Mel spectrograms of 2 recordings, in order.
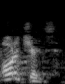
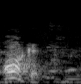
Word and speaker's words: orchids: and bought her some Orchards it's not Orchards it's orchids the CH is pronounced by K oh what movie did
